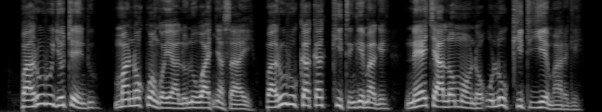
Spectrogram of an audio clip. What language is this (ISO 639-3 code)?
luo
